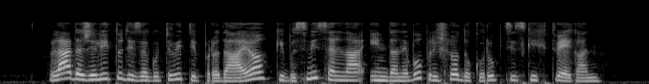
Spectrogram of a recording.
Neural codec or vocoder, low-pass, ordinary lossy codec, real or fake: codec, 16 kHz, 4 kbps, X-Codec, WavLM features, trained on Multilingual LibriSpeech; 7.2 kHz; AAC, 32 kbps; fake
